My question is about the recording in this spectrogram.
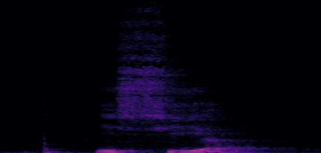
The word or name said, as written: isia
